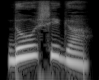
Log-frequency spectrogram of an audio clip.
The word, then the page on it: ದಶಕ: daśaka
